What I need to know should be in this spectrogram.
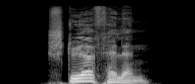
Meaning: dative plural of Störfall
- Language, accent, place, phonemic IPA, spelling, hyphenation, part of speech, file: German, Germany, Berlin, /ˈʃtøːɐ̯ˌfɛlən/, Störfällen, Stör‧fäl‧len, noun, De-Störfällen.ogg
